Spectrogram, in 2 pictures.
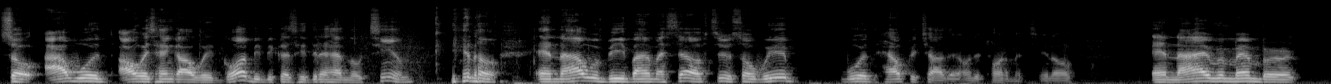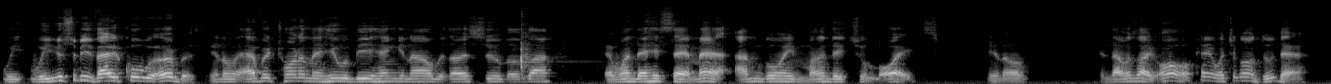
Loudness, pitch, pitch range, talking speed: -24 LUFS, 130 Hz, 115-140 Hz, 190 wpm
